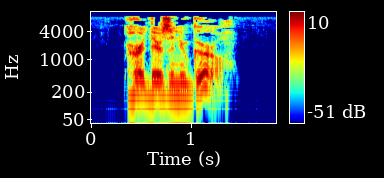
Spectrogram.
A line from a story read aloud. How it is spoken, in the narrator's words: the centermost guy said in a pleasantly deep voice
